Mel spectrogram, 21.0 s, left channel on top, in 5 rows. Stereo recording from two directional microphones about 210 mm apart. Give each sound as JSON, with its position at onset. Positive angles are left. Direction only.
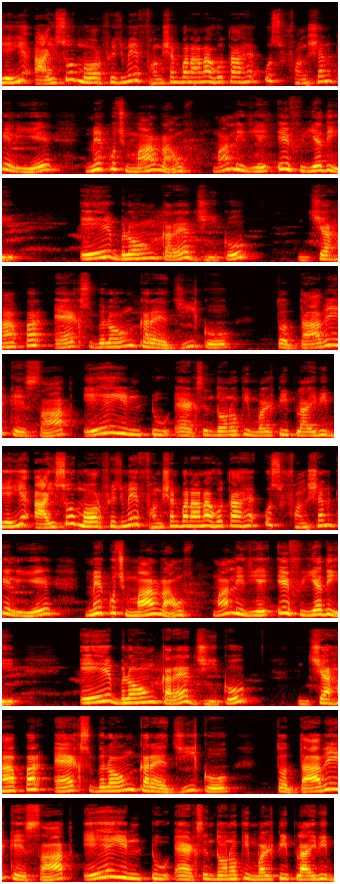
{"t": 0.0, "sound": "speech", "side_deg": -50}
